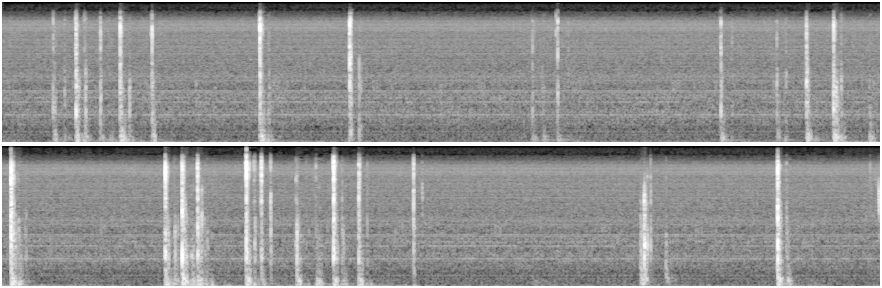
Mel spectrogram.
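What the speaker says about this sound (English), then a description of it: "And type in an email address up front." Typing on a computer keyboard while entering an email address, with clustered bursts of key clicks and short pauses between them, close and clear with no talk.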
